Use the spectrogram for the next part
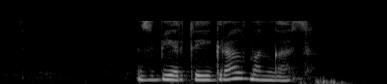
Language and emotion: Russian, neutral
